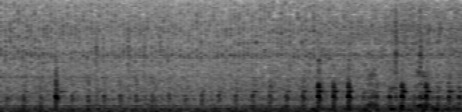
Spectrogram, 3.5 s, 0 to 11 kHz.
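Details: Hyundai Sonata DN8 2.5 MPI: sharp, uneven ticking knocks through the idle that grow more frequent toward the end. Engine knocking whose cause is sought by teardown.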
